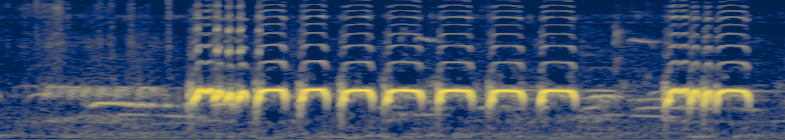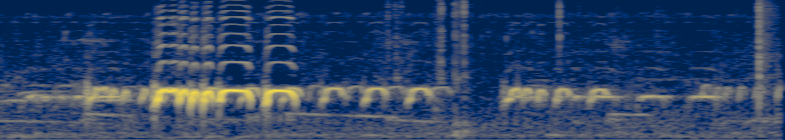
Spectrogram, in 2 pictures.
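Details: Zebra dove of local stock, kept as a lure to stir other doves into replying, delivers loud bursts of rapid, rolling coos in quick beats, pausing between phrases and trailing into softer trilled notes.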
